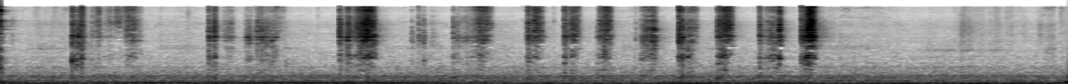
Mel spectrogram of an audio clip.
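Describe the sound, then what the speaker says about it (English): Fresh ginger is grated into a sauce for glazed salmon, giving a series of short, dry raspy scrapes in irregular bursts, close and fairly quiet against a soft background hum. "I'm going to grate a little ginger into this"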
